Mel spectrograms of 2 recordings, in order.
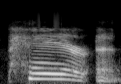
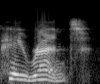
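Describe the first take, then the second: First: The first vowel is short. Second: The first vowel is long, like 'pay'. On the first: The speaker calls it right. "short vowel sound" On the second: The speaker calls it wrong. "It's not pay rent"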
